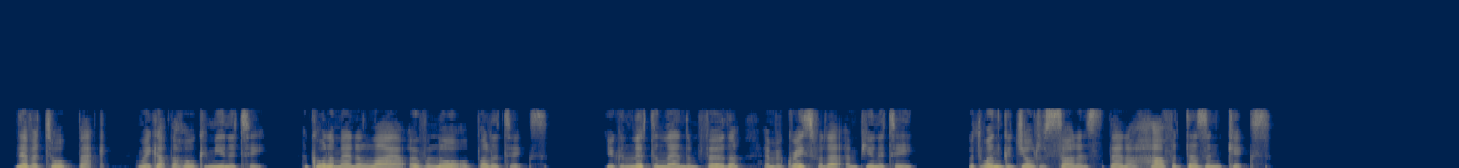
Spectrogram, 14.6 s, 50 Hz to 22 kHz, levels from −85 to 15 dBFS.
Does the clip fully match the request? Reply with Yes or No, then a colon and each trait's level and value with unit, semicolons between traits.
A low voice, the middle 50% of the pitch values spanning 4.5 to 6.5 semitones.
No: medium, 180 Hz; average, 5.1 semitones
